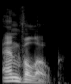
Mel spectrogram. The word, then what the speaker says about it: envelope: The pronunciations envelope and envoy are pseudo-French. These words are thoroughly English and should be pronounced envoy and envelope.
